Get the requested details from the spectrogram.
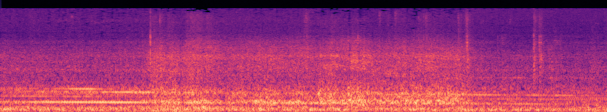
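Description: A passing train rushes by close outside.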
